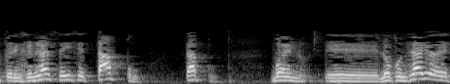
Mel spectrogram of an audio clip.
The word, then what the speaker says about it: tapu: O de tabú, o de tapu, como realmente debiera decir. En la academia, al poner la etimología de tabú, dice, en Polinesia no se dice tabú. No, en Polinesia no se dice tabú. No, la palabra no es aguda en Polinesia. Yo tengo un estudio bastante documentado sobre este término. Y en Polinesia se dice tabu.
